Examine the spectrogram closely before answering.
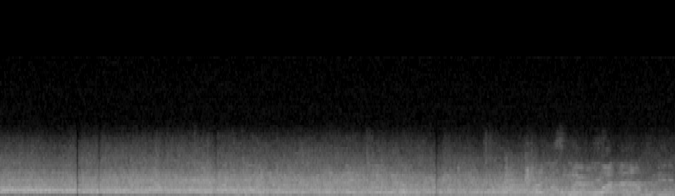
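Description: A man speaks through a microphone and loudspeaker.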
